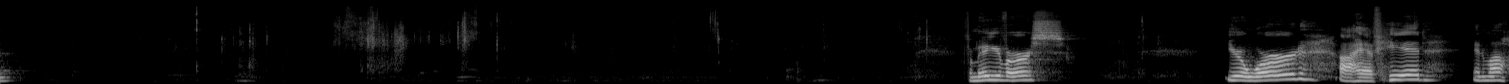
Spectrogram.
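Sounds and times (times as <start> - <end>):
book pages rustling: 1.0 - 7.4.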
